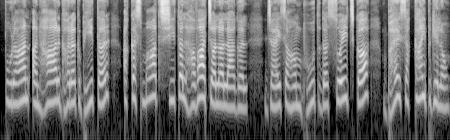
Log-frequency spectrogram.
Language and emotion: Maithili, fearful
